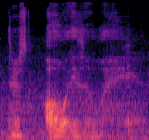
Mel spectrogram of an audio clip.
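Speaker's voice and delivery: breathy whispered resolve. Real, not acted. Telling viewers she will find a way, whispered. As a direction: whisper it, just to yourself.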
